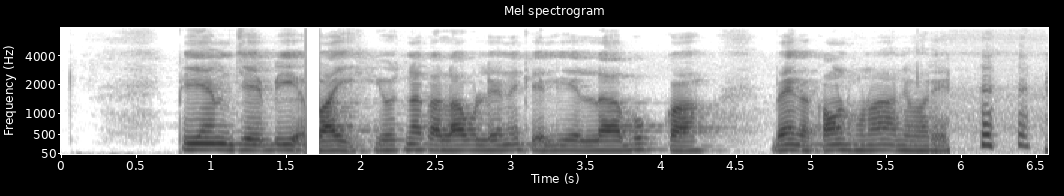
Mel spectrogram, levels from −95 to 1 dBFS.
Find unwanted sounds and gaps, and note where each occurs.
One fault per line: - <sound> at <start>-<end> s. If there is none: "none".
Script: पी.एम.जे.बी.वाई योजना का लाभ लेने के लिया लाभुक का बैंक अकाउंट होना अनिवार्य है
- dropout at 1.6-1.7 s
- laugh at 6.1-6.5 s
